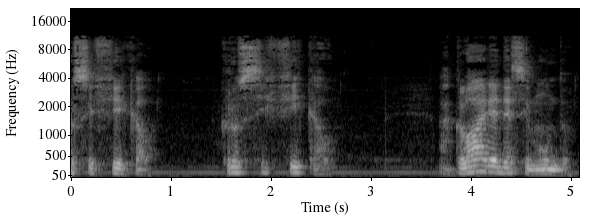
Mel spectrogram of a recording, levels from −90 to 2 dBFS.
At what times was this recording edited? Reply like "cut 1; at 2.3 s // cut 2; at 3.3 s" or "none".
none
